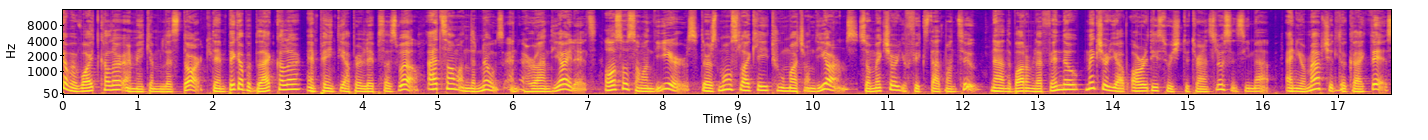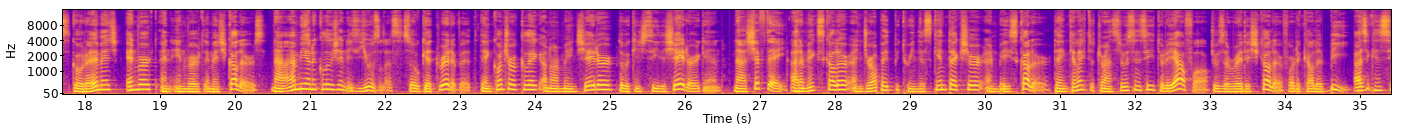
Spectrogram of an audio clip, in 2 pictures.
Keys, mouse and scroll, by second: 26.8 shift+a, 29.2-30.0 scroll up 9, 29.7-30.7 middle drag, 30.7-32.8 drag, 34.9-35.2 scroll up 1, 35.2 click.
